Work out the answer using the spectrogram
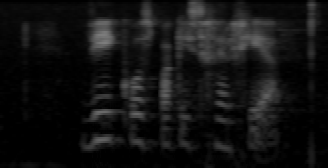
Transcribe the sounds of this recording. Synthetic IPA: vikʰɔspɐkisχərχḭə̰

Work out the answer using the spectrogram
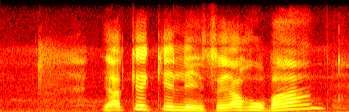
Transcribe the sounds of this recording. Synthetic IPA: jakʼekʼelet͡sʼɔjaɦʊbaːŋ̩

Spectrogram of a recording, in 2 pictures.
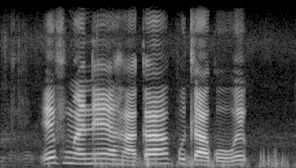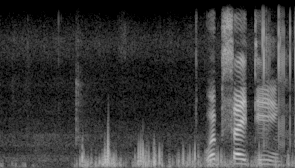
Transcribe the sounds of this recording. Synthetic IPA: ɪfumanɛɦakʼapʼʊt͡ɬʼakʼɔwɛ | websaitʼiːŋ̩

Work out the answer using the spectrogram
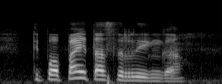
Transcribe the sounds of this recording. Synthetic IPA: tipɔpaitasiriːŋɡa

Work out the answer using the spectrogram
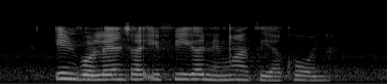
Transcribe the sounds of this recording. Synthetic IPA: int͡fɔlɛnt͡ʃʼʰaʔifik̬anɛŋ͡ǀad̥z̥ʱijakʰɔːna

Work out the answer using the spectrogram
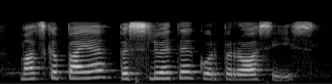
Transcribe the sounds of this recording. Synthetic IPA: mɑːtskɐpɐjəb̥əsluətəkɔrpoɾɑːsis

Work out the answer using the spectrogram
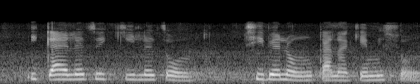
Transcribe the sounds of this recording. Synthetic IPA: ikʼaelet͡sʼɔikʼilet͡sʼoŋ̩ | tʰibɛloŋ̩kʼanakʼemiɬo̰ːŋ̩

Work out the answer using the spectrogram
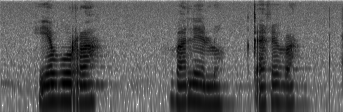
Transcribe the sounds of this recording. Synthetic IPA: jabʊra | balɛlɔ | kʼaɣɛba

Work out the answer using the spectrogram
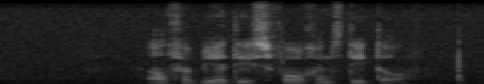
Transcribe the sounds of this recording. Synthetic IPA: ʔɐlˠfəbiətisfɔlˠχənstitə̰lˠ

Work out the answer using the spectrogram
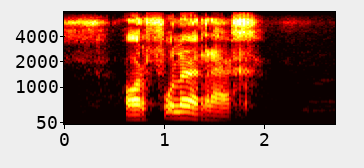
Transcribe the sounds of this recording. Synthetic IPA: ɦɔrfʊləraχ

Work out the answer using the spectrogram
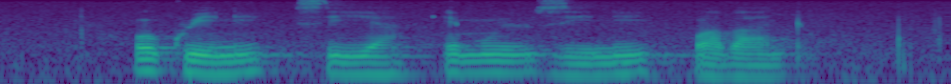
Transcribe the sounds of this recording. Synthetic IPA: oɡ̥ʱwinisijaemuziniwa̰ɓaːntʼu̥

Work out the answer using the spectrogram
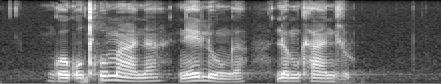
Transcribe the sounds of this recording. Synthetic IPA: ŋɡʱokʼuǁʰumananeluŋa | lom̩kʰaːnd͡ɮʱu

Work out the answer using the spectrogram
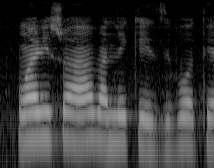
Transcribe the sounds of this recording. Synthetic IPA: ŋwaɺiswaɦaβanɛkʼed͡ziβɔt̪ʰɛ

